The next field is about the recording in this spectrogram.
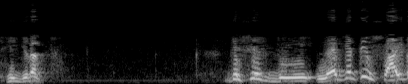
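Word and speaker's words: هجرت: Hijra, which we in Urdu pronounce hijrat.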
